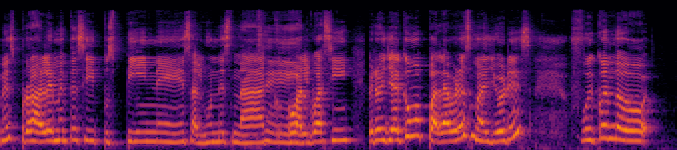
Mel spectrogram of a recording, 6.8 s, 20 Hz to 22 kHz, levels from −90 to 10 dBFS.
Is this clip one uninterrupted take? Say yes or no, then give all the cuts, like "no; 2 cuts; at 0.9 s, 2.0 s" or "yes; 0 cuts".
no; 1 cut; at 3.6 s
